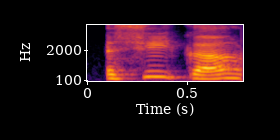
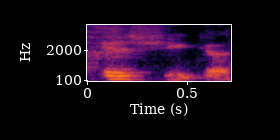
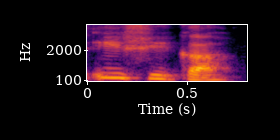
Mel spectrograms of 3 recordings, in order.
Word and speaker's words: Ishika: Brenda, Gamer Girl, Kashan, Ashika, right? Did I say it right? Ishika, it's an I. It's Ishika.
